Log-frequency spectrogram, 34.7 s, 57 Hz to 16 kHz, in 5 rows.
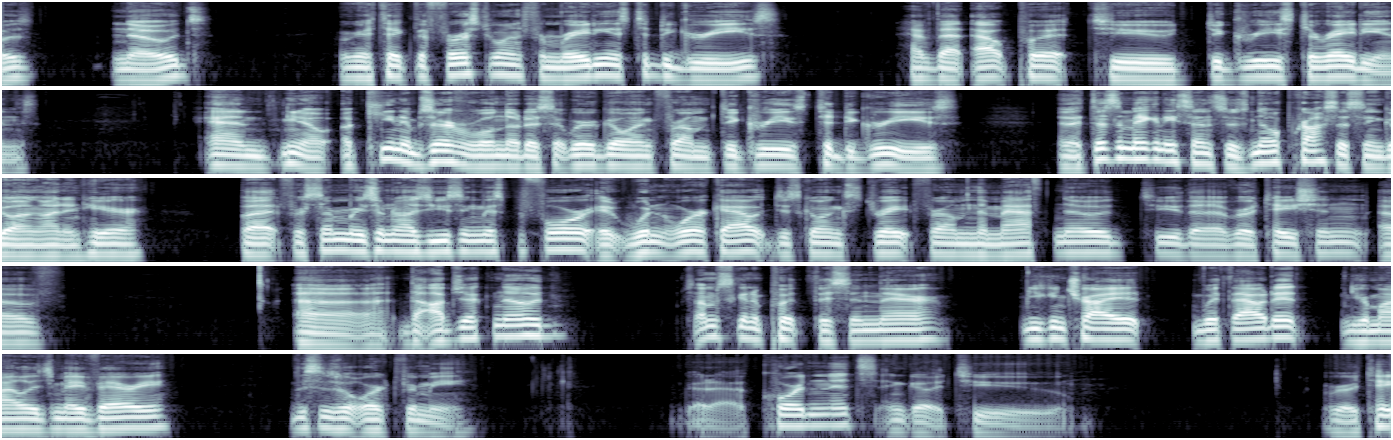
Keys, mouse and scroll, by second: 4.2 click, 5.7 click, 17.4 click, 27.6 click.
